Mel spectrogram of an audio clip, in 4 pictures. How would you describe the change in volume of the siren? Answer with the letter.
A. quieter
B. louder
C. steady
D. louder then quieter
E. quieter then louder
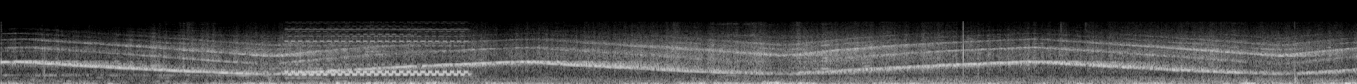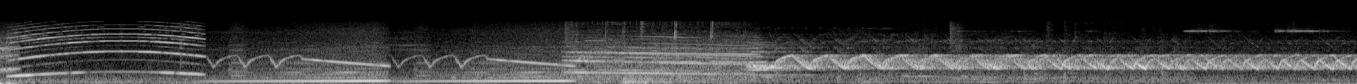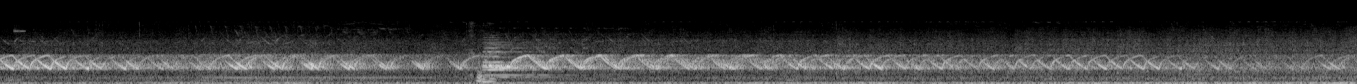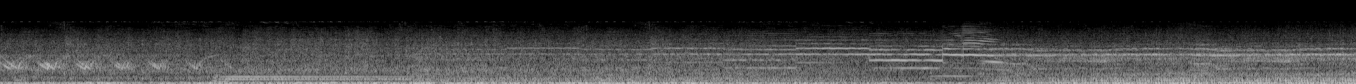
A.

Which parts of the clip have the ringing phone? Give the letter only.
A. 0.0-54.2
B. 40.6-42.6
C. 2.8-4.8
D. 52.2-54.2
C.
